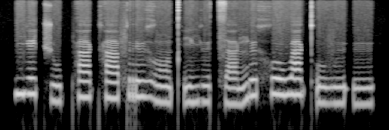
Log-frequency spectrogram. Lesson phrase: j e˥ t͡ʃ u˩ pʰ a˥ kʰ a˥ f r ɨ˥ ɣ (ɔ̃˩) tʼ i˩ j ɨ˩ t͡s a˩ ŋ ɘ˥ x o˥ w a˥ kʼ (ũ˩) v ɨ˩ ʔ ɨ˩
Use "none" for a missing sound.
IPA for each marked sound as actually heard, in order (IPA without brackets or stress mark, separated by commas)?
ɔ̃˩, u˩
